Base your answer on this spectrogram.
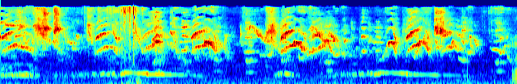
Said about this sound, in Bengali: অসংখ্য পরিমাণ জাভা পাখি রয়েছে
